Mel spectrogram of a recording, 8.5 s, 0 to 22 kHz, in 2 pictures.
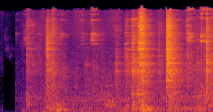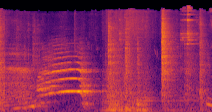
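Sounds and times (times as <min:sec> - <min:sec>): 
clanking, rattling and banging inside a barn: 0:00.4 - 0:05.2, 0:06.0 - 0:08.5
cow mooing in a barn: 0:04.3 - 0:06.3.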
